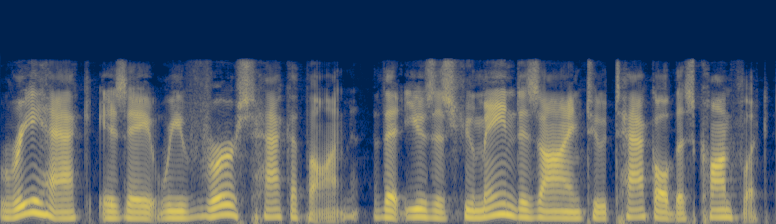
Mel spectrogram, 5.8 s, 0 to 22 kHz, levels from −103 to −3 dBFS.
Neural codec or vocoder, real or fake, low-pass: codec, 16 kHz, 2 kbps, FunCodec, trained on LibriTTS, 25 frames a second; fake; 7.2 kHz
